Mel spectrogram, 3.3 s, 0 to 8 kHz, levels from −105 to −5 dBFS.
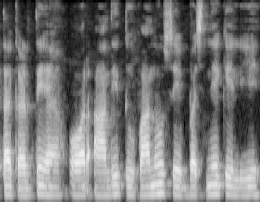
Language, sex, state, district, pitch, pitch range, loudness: Hindi, male, Uttar Pradesh, Budaun, 120 Hz, 120-130 Hz, -18 LUFS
